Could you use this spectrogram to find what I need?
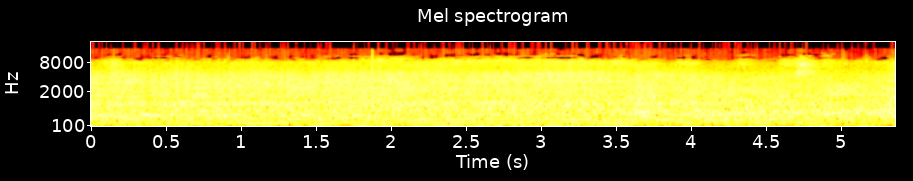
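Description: Monster truck engines roar loudly in a large echoing stadium.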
